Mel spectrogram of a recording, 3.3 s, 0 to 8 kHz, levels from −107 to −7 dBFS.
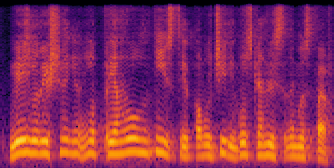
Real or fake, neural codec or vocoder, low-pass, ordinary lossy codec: fake; codec, 16 kHz, 0.5 kbps, FreqCodec, larger model; 7.2 kHz; none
